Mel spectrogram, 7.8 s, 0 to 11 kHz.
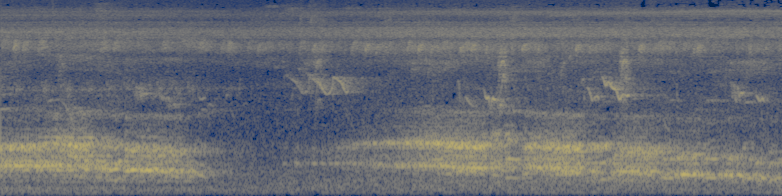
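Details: Howler monkeys at Finca Maresia, Drake Bay, calling at 5 am: distant, broad roaring swells in two long waves, rising and fading, under short descending bird chirps and a constant high insect hiss.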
